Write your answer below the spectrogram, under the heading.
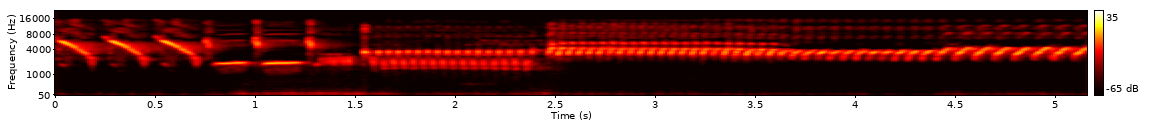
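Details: Canary singing to train chicks, opening with a few falling whistled slurs, then a short low flat note, a buzzy rattling trill and a long fast rolling tour of high notes.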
